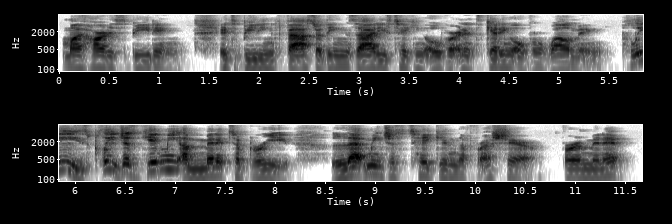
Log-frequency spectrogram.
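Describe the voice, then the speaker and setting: Man reading his poetry, low-pitched. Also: expressive, normal speed. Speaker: poet reading his own work. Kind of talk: spoken-word poetry reading.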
